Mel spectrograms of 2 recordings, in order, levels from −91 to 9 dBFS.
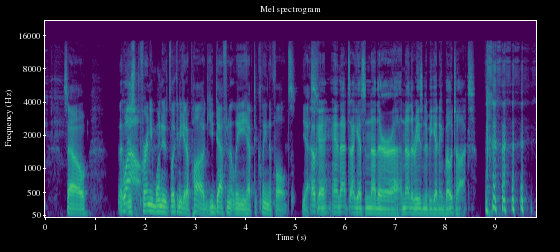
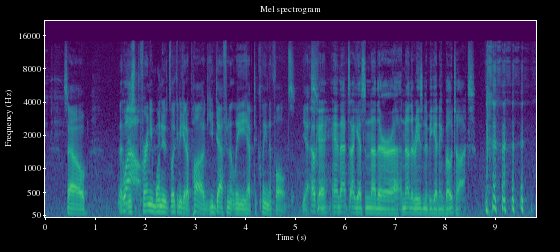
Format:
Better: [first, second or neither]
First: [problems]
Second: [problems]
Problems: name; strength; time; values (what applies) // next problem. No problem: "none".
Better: first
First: none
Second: hiss; faint; throughout; 25 dB below the speech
